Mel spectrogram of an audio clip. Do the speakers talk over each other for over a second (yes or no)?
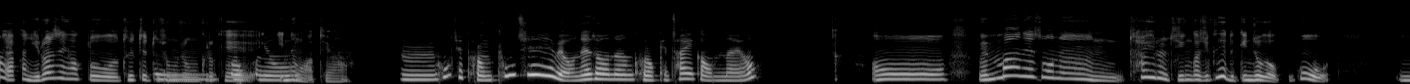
yes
